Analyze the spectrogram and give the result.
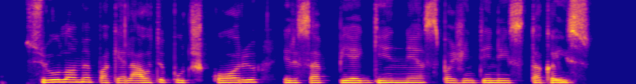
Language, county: Lithuanian, Vilnius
